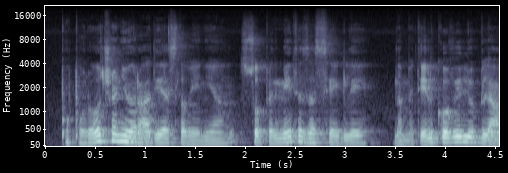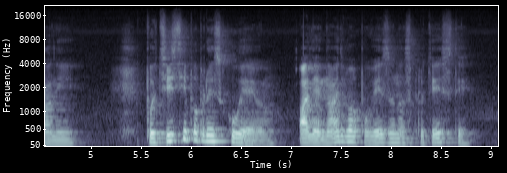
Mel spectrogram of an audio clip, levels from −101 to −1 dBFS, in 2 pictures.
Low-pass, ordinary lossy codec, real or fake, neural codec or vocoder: 19.8 kHz; none; real; none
